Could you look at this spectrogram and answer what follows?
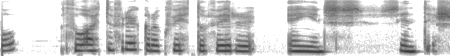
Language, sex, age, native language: Icelandic, female, 11, Icelandic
